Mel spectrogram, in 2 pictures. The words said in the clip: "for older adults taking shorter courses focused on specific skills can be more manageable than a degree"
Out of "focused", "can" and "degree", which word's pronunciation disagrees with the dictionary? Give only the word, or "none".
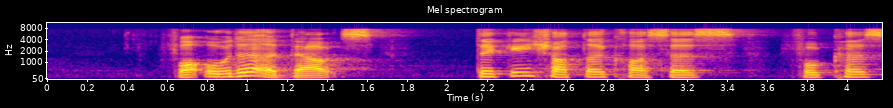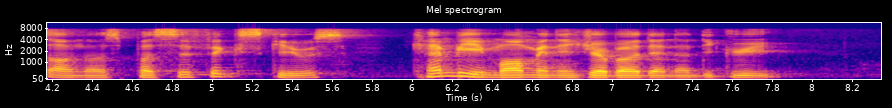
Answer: focused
